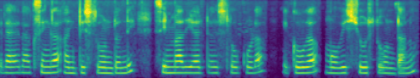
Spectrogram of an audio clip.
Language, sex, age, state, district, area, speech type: Telugu, female, 18-30, Andhra Pradesh, Anakapalli, rural, spontaneous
